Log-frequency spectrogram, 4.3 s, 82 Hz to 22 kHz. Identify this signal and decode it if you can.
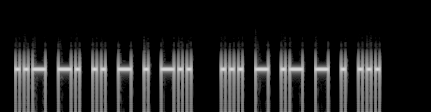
Morse code, heard as a keyed tone, about 28 wpm, 700 Hz. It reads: UNITED STATES
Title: Sets of 5 Words Encore2 28wpm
